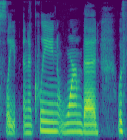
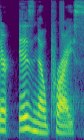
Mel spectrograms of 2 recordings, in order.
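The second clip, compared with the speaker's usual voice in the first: through gritted teeth, much slower; 4 dB louder than usual. Narrator refusing a young man's offer of coins, speaking through gritted teeth. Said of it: "I said through gritted teeth".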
